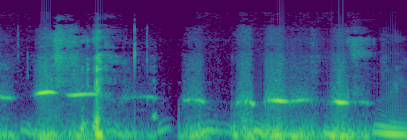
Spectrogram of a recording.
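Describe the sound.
A person whistles a short tune: a few sustained, slightly wavering notes strung together over about two seconds, with a soft low rumble underneath.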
